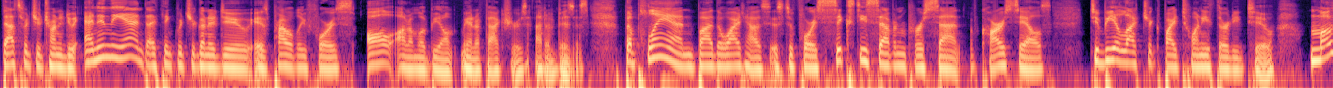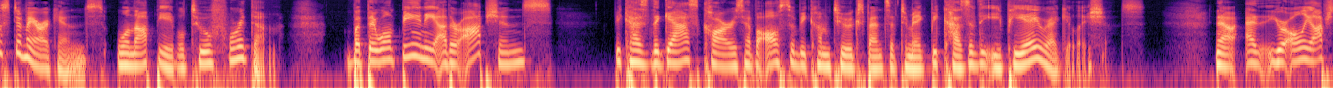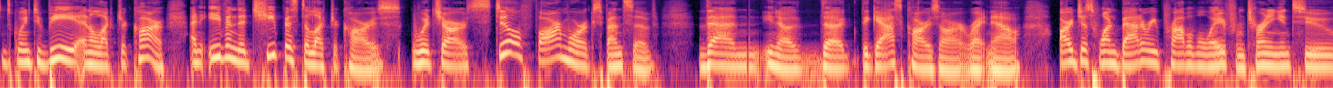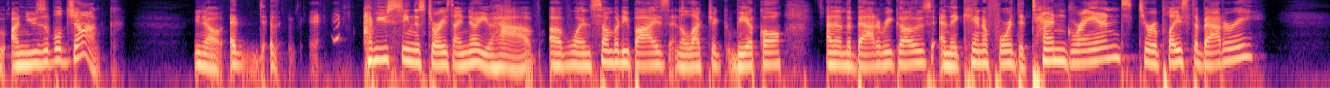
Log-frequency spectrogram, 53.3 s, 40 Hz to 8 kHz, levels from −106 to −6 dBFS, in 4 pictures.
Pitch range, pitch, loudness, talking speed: 145-190 Hz, 165 Hz, -18 LUFS, 175 wpm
